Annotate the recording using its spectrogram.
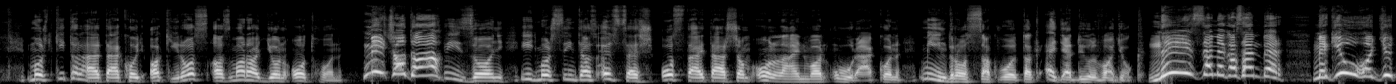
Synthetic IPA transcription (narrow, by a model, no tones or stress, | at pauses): mo̞ʃt̪kit̪ɒlaːlt̪aːkho̞ɟɒkiɾo̞sːɒzmɒɾɒɟːo̞no̞t̪ho̞̰n | mit͡ʃod̪ɒbizo̞ɲiːɟmo̞ʃt̪sint̪ɛɒzø̞sːɛʃo̞st̪aːjt̪aːrʃɒmo̞nlaːjnvɒnuːɾa̰ːko̞nmind̪ro̞sːɒkʋo̞lt̪ɒkɛɟɛd̪yːlvɒɟo̞̰kneːzːɛmɛɡɒzɛmbɛr | mɛɡjoːɦo̞ɟːy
